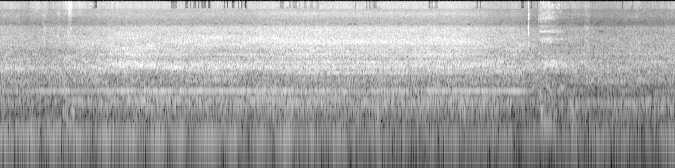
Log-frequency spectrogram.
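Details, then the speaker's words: Ford FG Falcon transmission oil heat exchanger cooling fan wired to A/C relay, A/C switched back on: fan starts straight away, steady whooshing whir with faint constant tone; runs normally. "Air conditioning on. I'll just wait. There it goes straight away. You can hear it whizzing around now. So, as you can hear it down there whizzing away."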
